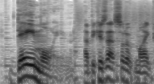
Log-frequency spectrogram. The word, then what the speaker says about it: Des Moines: I pronounce it now you're probably thinking that I've been pronouncing all this time has Des Moines no not the case not the case in fact I learned years ago that those s's were very much silent in this word just because of the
